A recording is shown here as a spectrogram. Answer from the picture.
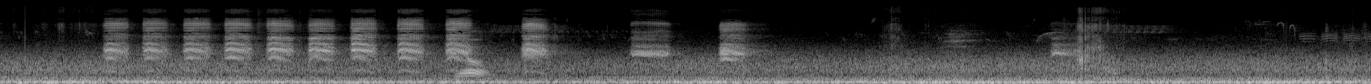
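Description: A bird calling: a quick run of about ten calls, roughly three a second, in the first few seconds, then a few single calls spaced out, over a steady low background rumble.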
